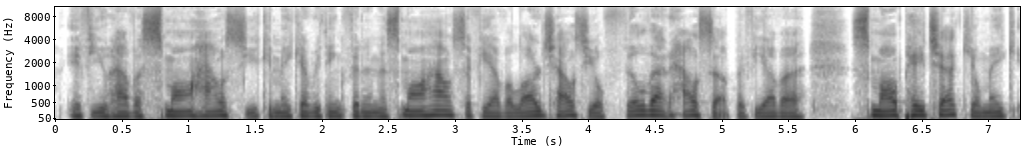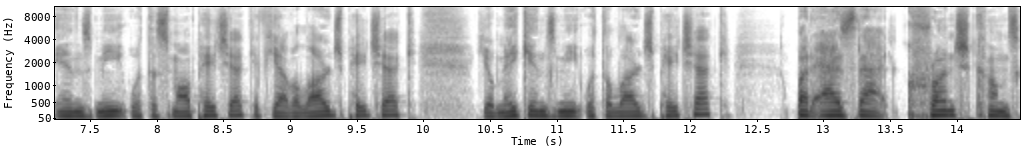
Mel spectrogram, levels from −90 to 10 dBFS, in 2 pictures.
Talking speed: 245 wpm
